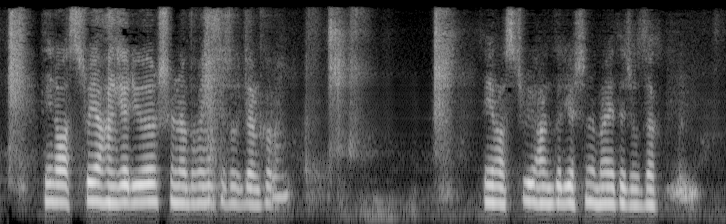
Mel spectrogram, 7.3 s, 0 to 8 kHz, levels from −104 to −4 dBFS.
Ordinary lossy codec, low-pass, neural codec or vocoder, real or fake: MP3, 48 kbps; 7.2 kHz; codec, 24 kHz, 0.5 kbps, DualCodec; fake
